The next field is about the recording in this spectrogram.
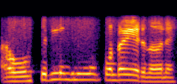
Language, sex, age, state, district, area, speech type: Malayalam, male, 30-45, Kerala, Wayanad, rural, conversation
